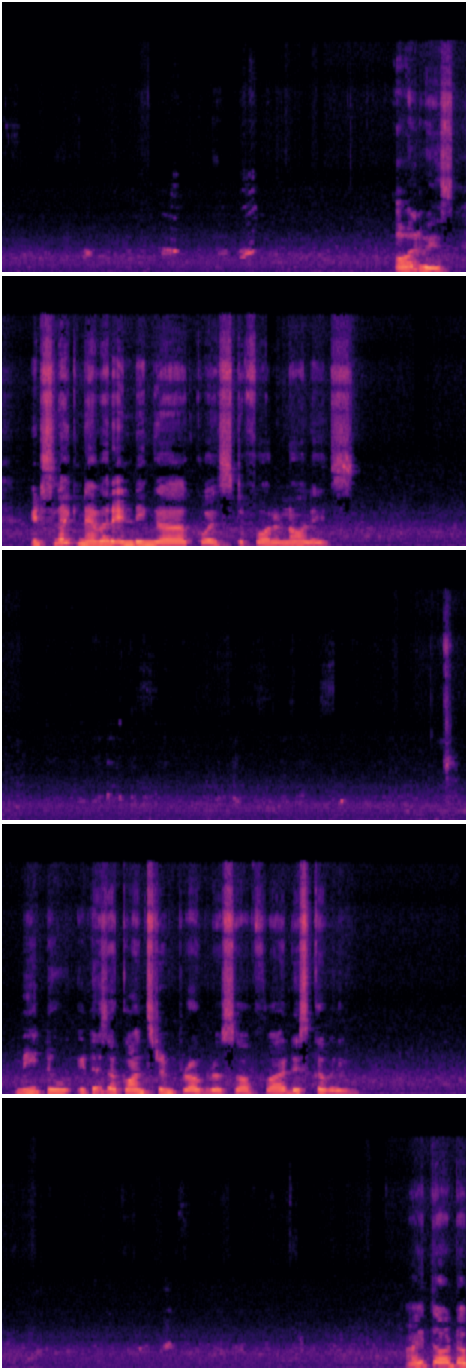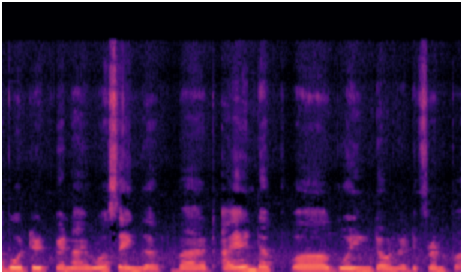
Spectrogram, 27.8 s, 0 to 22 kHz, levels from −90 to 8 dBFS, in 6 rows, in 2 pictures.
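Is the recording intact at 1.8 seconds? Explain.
Yes, at 1.8 seconds the speech plays through intact, with no dropout, click, distortion or other fault to be heard at that moment.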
